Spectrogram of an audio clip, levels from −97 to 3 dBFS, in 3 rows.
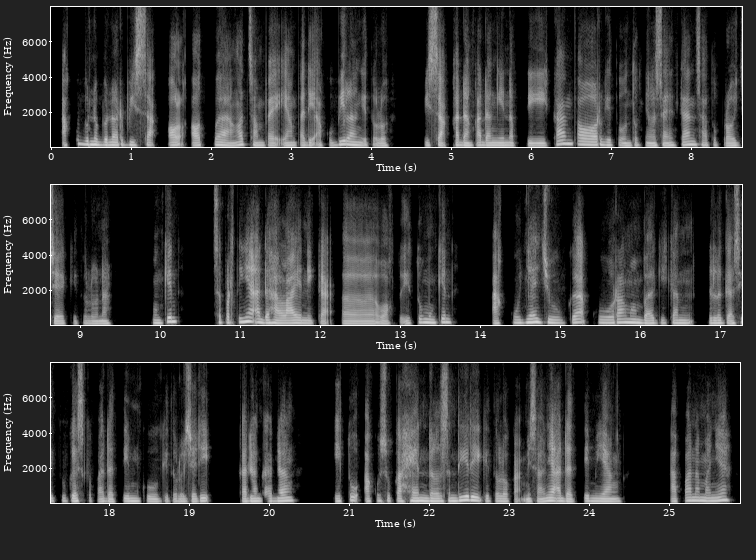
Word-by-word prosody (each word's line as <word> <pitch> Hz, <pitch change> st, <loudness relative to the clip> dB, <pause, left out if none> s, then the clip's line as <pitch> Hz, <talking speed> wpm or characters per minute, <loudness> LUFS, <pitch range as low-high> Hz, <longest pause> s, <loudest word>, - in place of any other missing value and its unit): aku -, -, -6 dB
bener-bener 150 Hz, -5 st, +2 dB
bisa 145 Hz, -1 st, +1 dB, 0.2 s
all 140 Hz, -, +3 dB, 0.2 s
out 135 Hz, +2 st, +1 dB
banget 145 Hz, 0 st, +1 dB
sampai 130 Hz, -1 st, -1 dB
yang 130 Hz, 0 st, +1 dB
tadi 135 Hz, +1 st, -1 dB
aku 130 Hz, -, -6 dB
bilang 165 Hz, -1 st, +3 dB
gitu -, -, -5 dB
loh, 120 Hz, 0 st, -1 dB, 0.4 s
bisa 130 Hz, -1 st, +4 dB
kadang-kadang 130 Hz, 0 st, +1 dB
nginep 130 Hz, -1 st, +1 dB
di 120 Hz, -1 st, +1 dB
kantor 175 Hz, -5 st, +2 dB
gitu 140 Hz, -3 st, -4 dB
untuk 125 Hz, +3 st, -4 dB
menyelesaikan 130 Hz, +6 st, 0 dB
1 135 Hz, -1 st, -6 dB
proyek 125 Hz, +1 st, -1 dB
gitu 130 Hz, 0 st, -10 dB
loh. 125 Hz, 0 st, -1 dB
Nah 125 Hz, 0 st, 0 dB, 0.6 s
mungkin 220 Hz, +10 st, +3 dB, 0.4 s
sepertinya 185 Hz, +6 st, +2 dB
ada 165 Hz, -4 st, +3 dB
hal 145 Hz, -2 st, +4 dB
lain 145 Hz, 0 st, +4 dB
nih 135 Hz, -, -12 dB
Kak, -, -, -7 dB
eee, 125 Hz, -1 st, 0 dB
waktu 125 Hz, -, -5 dB, 0.2 s
itu -, -, -6 dB
mungkin 180 Hz, +2 st, +2 dB, 0.5 s
akunya 160 Hz, +7 st, +1 dB
juga 170 Hz, +1 st, 0 dB
kurang 170 Hz, +3 st, +1 dB
membagikan 145 Hz, -2 st, 0 dB, 0.2 s
delegasi 140 Hz, -2 st, 0 dB
tugas 150 Hz, 0 st, 0 dB
kepada 125 Hz, -3 st, -3 dB
timku 140 Hz, -1 st, -1 dB
gitu 125 Hz, -, -8 dB
loh, -, -, -2 dB
jadi 135 Hz, +4 st, +2 dB, 0.4 s
kadang-kadang 140 Hz, +4 st, +1 dB, 0.5 s
itu 140 Hz, +6 st, -2 dB
aku 140 Hz, +3 st, -3 dB
suka 145 Hz, -1 st, -1 dB
handle 145 Hz, -1 st, +3 dB
sendiri 170 Hz, +7 st, +4 dB
gitu 145 Hz, -1 st, -6 dB
loh 135 Hz, -, +1 dB
Kak, -, -, -7 dB
misalnya 135 Hz, +5 st, +2 dB
ada 135 Hz, -3 st, +2 dB, 0.2 s
tim 145 Hz, -1 st, 0 dB
yang, 135 Hz, -1 st, +2 dB, 0.6 s
apa 135 Hz, +5 st, -2 dB
namanya, 170 Hz, +3 st, +2 dB
140 Hz, 145 wpm, -25 LUFS, 130-160 Hz, 0.6 s, bisa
